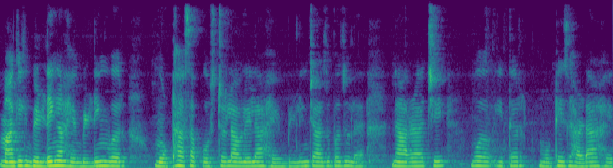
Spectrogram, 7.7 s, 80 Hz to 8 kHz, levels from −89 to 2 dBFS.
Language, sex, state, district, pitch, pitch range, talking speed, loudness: Marathi, female, Maharashtra, Sindhudurg, 200 Hz, 190-205 Hz, 155 wpm, -19 LUFS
